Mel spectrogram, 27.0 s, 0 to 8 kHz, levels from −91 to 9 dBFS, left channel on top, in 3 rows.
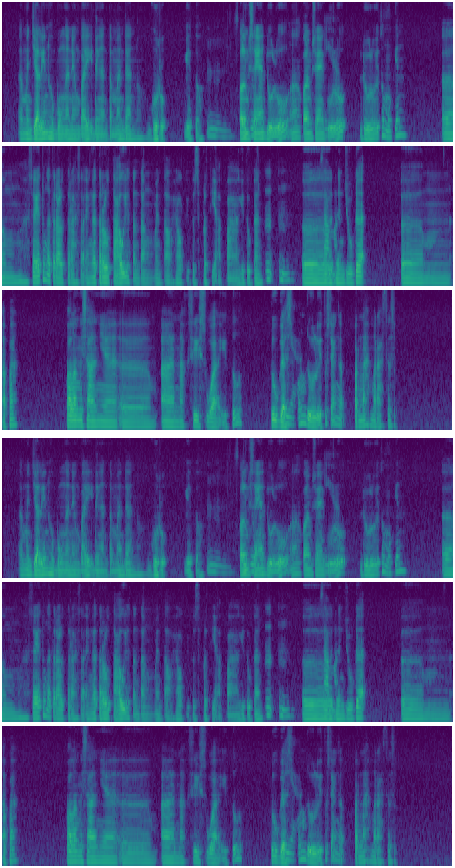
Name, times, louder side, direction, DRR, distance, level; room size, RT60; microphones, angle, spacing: voice 1, 0.3-3.2 3.6-4.0 4.7-6.8 7.2-8.1 8.8-13.0 13.2-14.2 15.0-16.3 17.0-18.3 19.3-22.8 23.4-25.9, left 3 dB, 65° left, 0.6 m, -33 dB
voice 2, 4.1-5.2 6.4-6.8 14.3-14.9 15.4-15.7 16.0-16.1 23.7-23.9, left 1 dB, 5° left, 0.3 m, -39 dB
2.5 x 2.1 x 3.2 m
head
